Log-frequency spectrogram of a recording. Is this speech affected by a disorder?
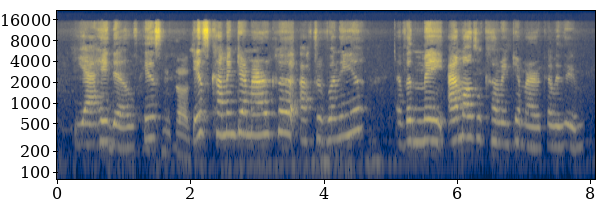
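No.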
